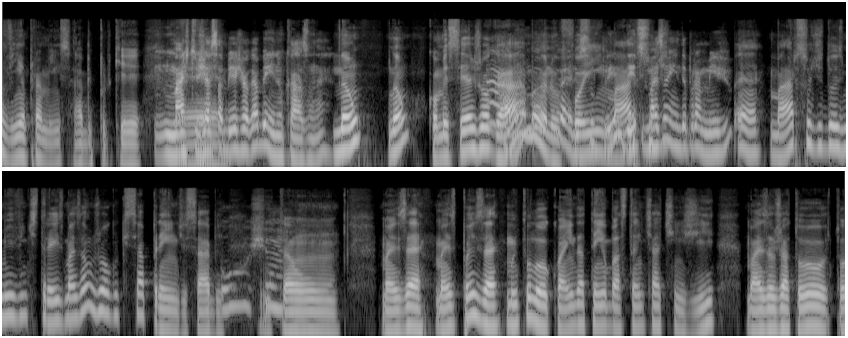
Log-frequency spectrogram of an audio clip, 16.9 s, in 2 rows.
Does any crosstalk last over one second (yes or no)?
yes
